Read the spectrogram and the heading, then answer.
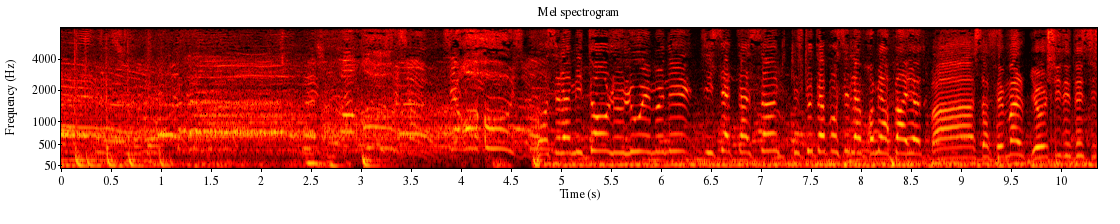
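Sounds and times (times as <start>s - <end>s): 
large crowd of rugby fans cheering and chanting: 0.0s - 7.6s
speech: 6.8s - 10.3s.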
